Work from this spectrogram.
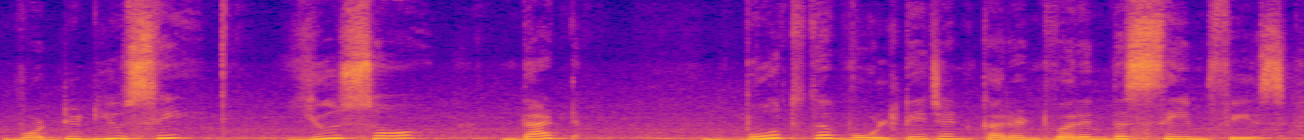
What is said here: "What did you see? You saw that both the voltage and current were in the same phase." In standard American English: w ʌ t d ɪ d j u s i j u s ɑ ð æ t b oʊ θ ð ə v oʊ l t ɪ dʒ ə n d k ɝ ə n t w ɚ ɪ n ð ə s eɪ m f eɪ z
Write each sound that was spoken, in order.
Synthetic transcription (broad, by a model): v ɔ t d ɪ d j u s i j u s ɑ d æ t b oʊ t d ə v oʊ l t ɪ dʒ ə n d k ɝ ə n t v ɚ ɪ n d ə s eɪ m f eɪ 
